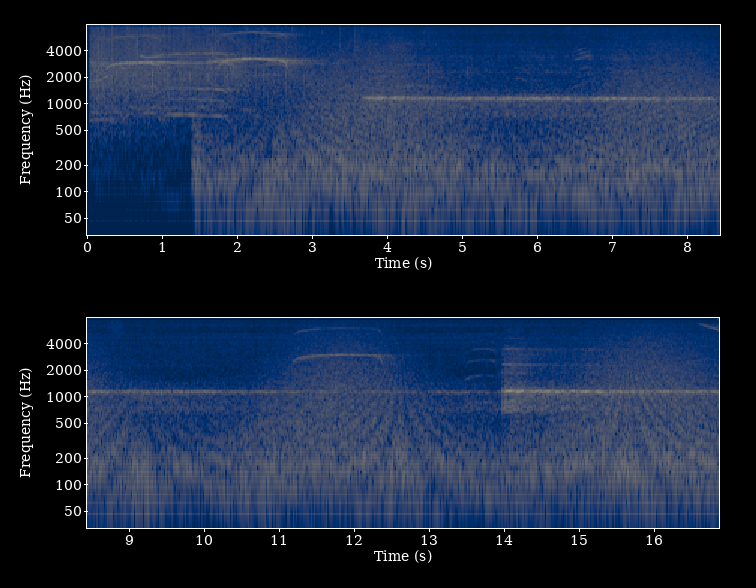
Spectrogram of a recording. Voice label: narration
